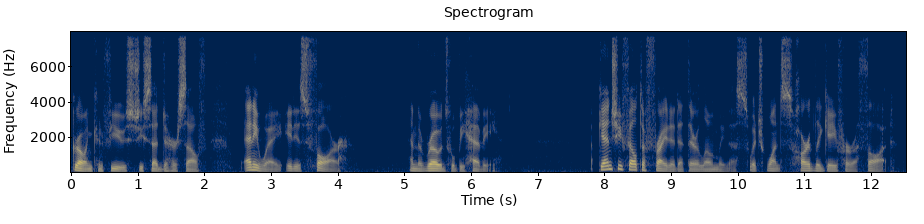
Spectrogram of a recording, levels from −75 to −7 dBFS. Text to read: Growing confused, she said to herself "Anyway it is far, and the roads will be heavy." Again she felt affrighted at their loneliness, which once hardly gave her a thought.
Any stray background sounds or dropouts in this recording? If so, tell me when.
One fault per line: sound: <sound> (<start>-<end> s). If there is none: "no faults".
sound: dropout (7.8-7.9 s)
